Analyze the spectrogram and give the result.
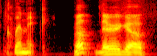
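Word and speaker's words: Klimek: scored by johnny kilmick kelvin how do you pronounce that well if you spelled it right it says climic oh there you go klimik uh budget of 190 million and we're currently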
